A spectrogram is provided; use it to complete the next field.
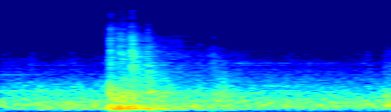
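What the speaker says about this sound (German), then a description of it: "Warum geht die Tür hier nicht auf?" A locked door in the game Conarium is tried, giving one sharp rattling thud as it refuses to open, followed by a faint knock and quiet ambience.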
